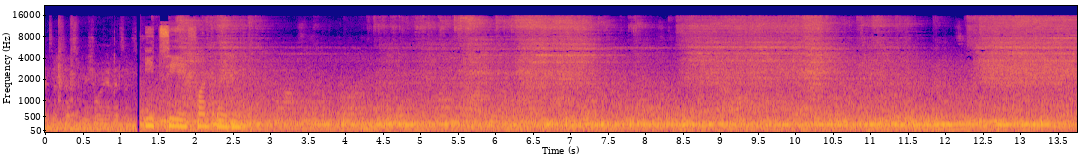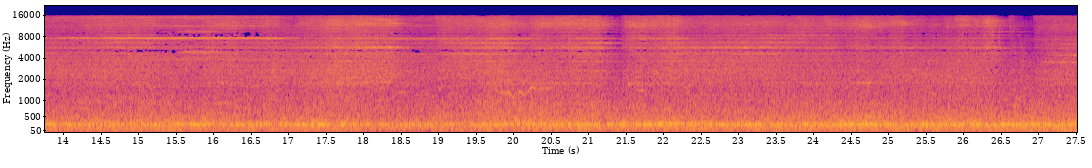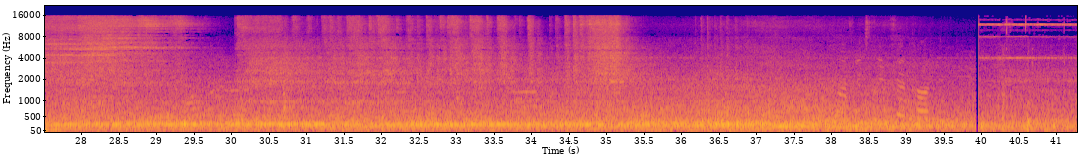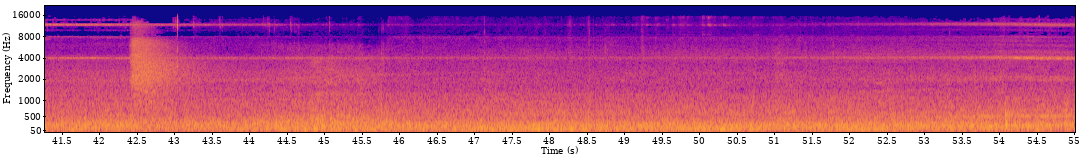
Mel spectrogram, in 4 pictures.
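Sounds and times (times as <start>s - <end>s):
train wheels rumbling on rails: 0.0s - 55.0s
high wheel squeal: 12.4s - 29.3s, 40.0s - 46.8s, 51.0s - 55.0s.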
